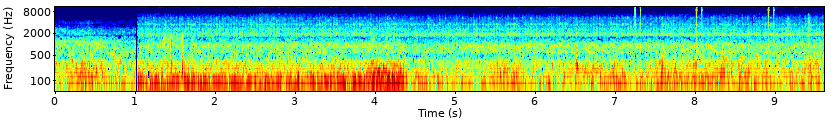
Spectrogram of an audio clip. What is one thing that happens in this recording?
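A fire engine's motor idles nearby with a low rumble.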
